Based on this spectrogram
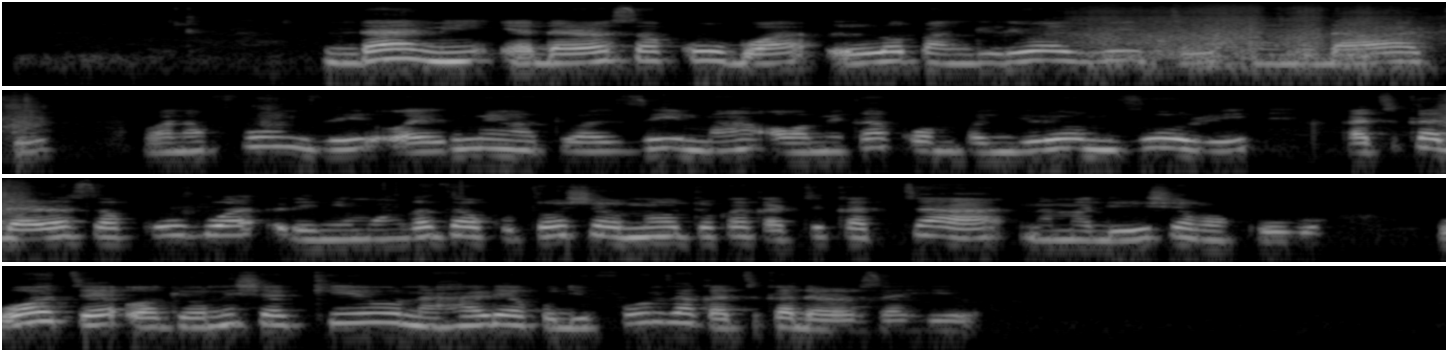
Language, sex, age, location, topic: Swahili, female, 25-35, Dar es Salaam, education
